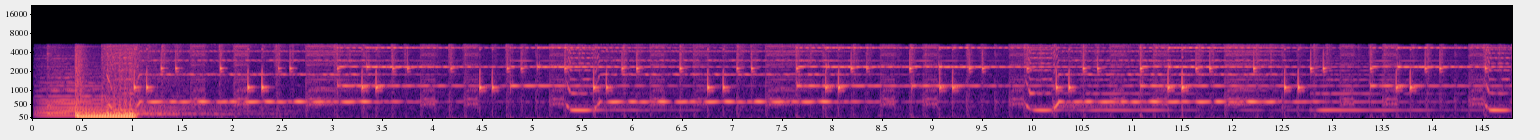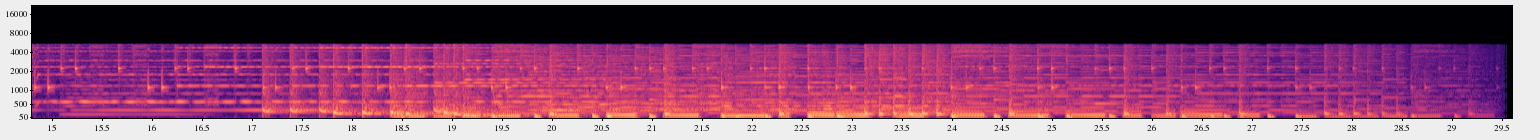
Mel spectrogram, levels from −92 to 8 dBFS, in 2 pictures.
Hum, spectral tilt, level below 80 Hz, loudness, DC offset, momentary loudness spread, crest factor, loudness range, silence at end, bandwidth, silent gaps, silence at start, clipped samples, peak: none; -6 dB/octave; -26 dBFS; -18 LUFS; under 0.1%; 11 LU; 18 dB; 8 LU; 0.35 s; 5.4 kHz; none; 0 s; under 0.1%; 0 dBFS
